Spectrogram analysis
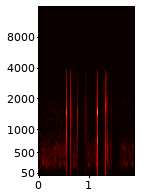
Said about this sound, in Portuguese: Digite a sua senha com 4 dígitos.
